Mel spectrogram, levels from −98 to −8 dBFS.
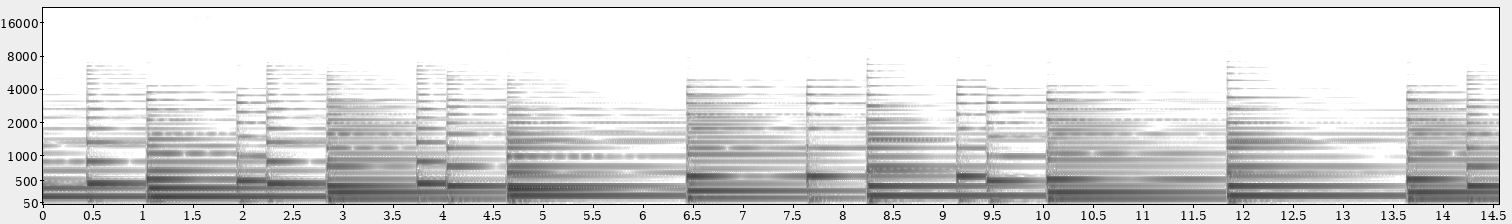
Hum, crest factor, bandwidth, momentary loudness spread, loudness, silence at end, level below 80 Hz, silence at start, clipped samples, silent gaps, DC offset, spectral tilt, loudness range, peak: none; 16 dB; 6.6 kHz; 11 LU; -38 LUFS; 0 s; -78 dBFS; 0 s; under 0.1%; none; under 0.1%; -9.5 dB/octave; 4 LU; -22 dBFS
